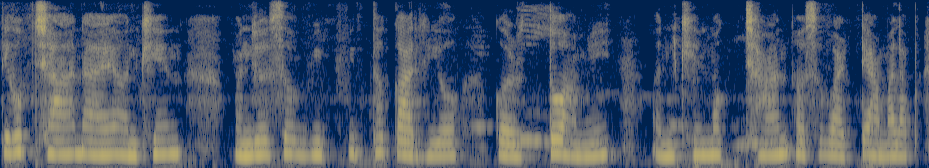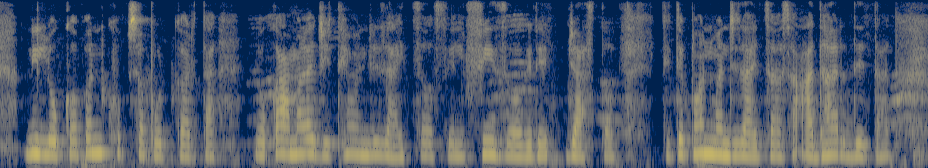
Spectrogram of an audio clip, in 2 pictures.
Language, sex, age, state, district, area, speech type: Marathi, female, 18-30, Maharashtra, Yavatmal, rural, spontaneous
